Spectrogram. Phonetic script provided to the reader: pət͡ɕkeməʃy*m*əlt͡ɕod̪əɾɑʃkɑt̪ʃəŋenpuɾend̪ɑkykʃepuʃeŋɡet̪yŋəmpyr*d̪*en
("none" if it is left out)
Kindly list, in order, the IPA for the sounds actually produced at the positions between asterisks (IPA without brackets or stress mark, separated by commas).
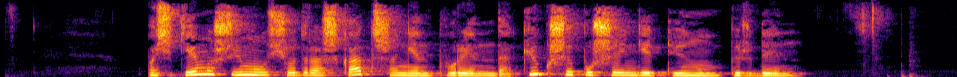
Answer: m, d̪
